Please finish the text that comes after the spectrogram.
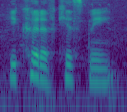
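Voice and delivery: usual speaking voice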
